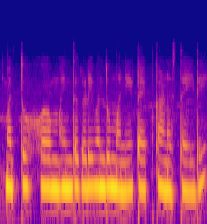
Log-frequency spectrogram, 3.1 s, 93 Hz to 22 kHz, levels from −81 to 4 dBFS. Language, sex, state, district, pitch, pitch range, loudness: Kannada, female, Karnataka, Bidar, 230 Hz, 225-235 Hz, -13 LUFS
